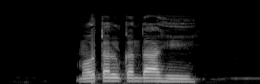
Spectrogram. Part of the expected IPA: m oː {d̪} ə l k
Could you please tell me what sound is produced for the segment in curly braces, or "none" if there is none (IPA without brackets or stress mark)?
t̪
